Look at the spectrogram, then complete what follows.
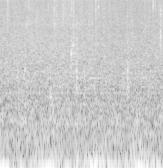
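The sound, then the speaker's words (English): Steady rain falls on a window in a continuous soft hiss, with faint scattered drops tapping against it, during the first big thunderstorm of the fall after the thunder had died down. No voices, just the even, moderately quiet patter throughout. “It was raining, the first big thunderstorm of the fall, but the thunder had died down and it was calmer outside.”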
